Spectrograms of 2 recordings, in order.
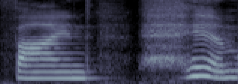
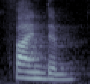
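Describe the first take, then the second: First: The H sound at the start of him is pronounced. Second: The H sound is dropped, leaving just 'im. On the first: The speaker calls it wrong. "Instead of saying find him" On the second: The speaker calls it right. "we don't hear that sound. We just sound like im"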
